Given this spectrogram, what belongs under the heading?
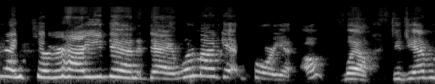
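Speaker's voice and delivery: sassy, high, sugary Southern waitress sweetness. Speaker describes the woman who works the window, imitating Jotsy May. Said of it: "And she's like".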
